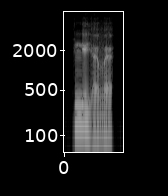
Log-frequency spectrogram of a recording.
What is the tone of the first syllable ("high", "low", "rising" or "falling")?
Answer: high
